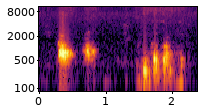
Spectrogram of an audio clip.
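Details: Six-week-old blenheim Cavalier King Charles Spaniel puppies, Roman and Blue, born November 14, 2022, indoors in a puppy pen. Two short mid-pitched yelps, then a quick run of four lower, grunting yips after a pause.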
